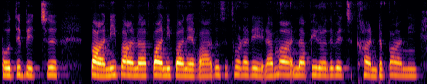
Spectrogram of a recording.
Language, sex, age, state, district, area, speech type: Dogri, female, 18-30, Jammu and Kashmir, Samba, rural, spontaneous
